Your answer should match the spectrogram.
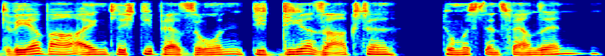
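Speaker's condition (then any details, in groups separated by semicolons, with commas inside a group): Parkinson's disease; mild course, ongoing tremor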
